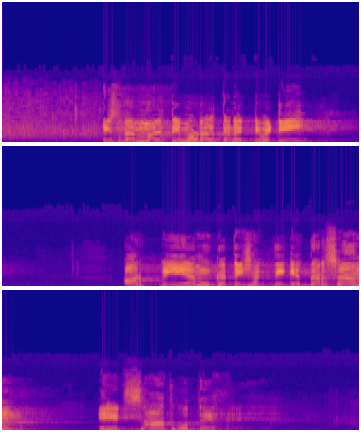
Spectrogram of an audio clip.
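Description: An elderly man speaks slowly and deliberately through a microphone in a large echoing hall.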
